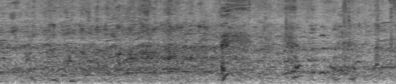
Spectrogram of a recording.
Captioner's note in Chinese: 笑聲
